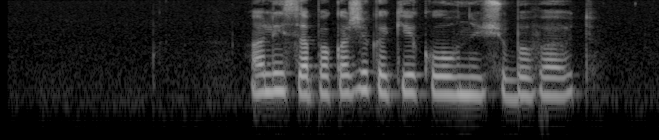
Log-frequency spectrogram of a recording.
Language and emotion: Russian, neutral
